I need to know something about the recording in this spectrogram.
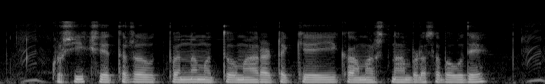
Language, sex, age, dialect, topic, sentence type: Kannada, male, 18-24, Mysore Kannada, agriculture, question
